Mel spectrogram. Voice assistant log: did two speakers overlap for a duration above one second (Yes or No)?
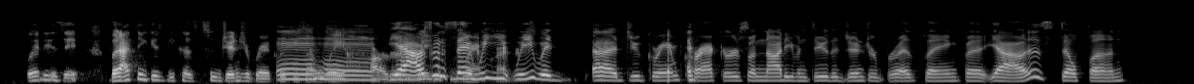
Yes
